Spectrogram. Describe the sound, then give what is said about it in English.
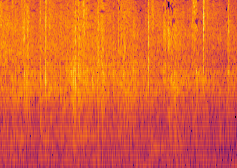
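Light, scattered golf clap from a small group at a church service on Father's Day, a soft patter of quick overlapping claps at a steady moderate level for a couple of seconds, with no voices over it. “A little golf clap, perhaps. Yeah, there we go.”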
